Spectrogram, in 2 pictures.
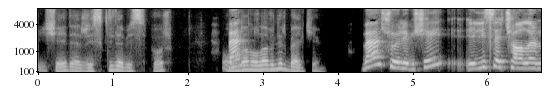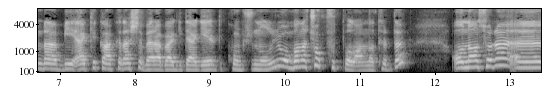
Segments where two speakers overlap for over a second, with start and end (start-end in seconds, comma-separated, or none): none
